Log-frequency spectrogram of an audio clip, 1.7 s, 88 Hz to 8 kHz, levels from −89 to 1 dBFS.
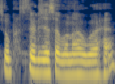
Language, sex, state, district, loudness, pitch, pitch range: Hindi, male, Bihar, Purnia, -15 LUFS, 160 Hz, 150-175 Hz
